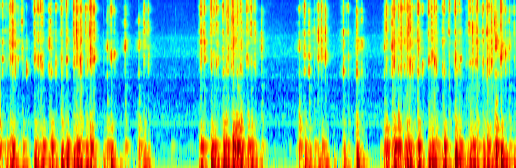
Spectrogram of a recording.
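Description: Fingers type Java print statements on a computer keyboard, producing close, rapid clicking in bursts of a few seconds separated by short pauses, with no talking.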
